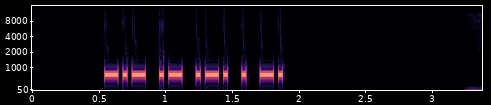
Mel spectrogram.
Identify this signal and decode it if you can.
Morse code, heard as a keyed tone, about 35 wpm, 700 Hz. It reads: KAREN
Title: USA Common Names - Max 5 Letters - 35wpm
